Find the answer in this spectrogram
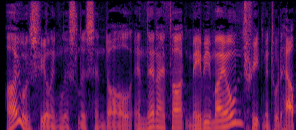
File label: saying i was feeling listless and dull funny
